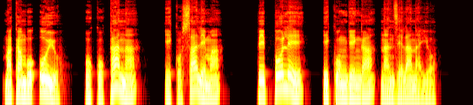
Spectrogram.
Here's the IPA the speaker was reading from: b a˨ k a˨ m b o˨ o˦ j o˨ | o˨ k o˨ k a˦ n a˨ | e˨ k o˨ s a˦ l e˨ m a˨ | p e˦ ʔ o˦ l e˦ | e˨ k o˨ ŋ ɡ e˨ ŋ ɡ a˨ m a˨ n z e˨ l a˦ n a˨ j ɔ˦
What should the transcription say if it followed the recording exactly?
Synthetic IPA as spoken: m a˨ k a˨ m b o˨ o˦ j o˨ | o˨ k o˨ k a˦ n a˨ | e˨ k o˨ s a˦ l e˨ m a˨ | p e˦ p o˦ l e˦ | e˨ k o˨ ŋ ɡ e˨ ŋ ɡ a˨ n a˨ n z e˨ l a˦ n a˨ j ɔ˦

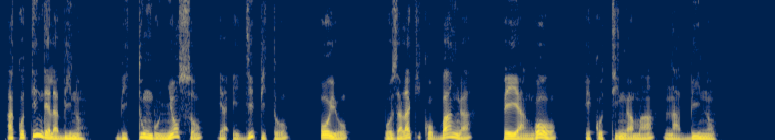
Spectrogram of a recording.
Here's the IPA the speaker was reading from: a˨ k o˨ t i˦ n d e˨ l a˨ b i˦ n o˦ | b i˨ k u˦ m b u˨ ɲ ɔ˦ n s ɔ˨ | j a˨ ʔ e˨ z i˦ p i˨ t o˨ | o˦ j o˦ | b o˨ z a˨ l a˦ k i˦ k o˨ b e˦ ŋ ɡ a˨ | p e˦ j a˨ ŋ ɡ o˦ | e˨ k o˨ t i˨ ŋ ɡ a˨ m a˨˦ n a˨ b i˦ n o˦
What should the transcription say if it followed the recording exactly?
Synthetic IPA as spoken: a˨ k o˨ t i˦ n d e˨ l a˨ b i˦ n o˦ | b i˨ t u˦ m b u˨ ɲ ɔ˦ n s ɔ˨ | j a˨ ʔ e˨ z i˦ p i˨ t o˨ | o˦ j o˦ | b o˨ z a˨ l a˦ k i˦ k o˨ b a˦ ŋ ɡ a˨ | p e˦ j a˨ ŋ ɡ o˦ | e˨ k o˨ t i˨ ŋ ɡ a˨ m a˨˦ n a˨ b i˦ n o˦

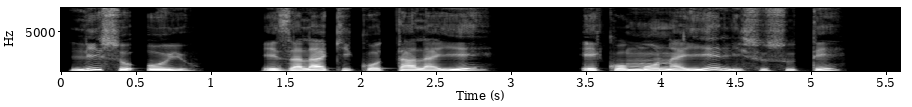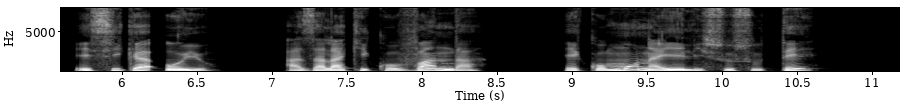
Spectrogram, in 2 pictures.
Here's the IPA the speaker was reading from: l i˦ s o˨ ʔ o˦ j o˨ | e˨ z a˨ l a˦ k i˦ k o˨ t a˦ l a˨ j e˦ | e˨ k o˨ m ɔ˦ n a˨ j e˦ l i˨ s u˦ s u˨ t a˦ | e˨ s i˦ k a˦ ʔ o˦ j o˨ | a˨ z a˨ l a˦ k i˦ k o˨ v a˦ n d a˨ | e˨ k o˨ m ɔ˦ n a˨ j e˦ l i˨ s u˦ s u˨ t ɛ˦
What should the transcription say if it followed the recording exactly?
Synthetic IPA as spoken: l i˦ s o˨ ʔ o˦ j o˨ | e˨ z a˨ l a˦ k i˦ k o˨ t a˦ l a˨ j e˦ | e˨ k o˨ m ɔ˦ n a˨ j e˦ l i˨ s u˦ s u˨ t ɛ˦ | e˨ s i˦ k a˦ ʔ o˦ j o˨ | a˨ z a˨ l a˦ k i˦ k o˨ v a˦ n d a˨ | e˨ k o˨ m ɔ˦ n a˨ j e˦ l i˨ s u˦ s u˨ t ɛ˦

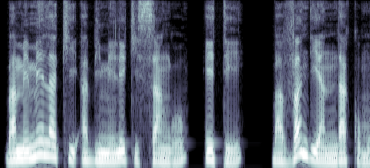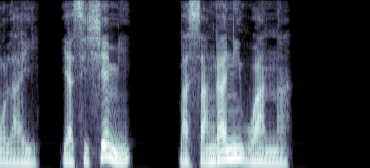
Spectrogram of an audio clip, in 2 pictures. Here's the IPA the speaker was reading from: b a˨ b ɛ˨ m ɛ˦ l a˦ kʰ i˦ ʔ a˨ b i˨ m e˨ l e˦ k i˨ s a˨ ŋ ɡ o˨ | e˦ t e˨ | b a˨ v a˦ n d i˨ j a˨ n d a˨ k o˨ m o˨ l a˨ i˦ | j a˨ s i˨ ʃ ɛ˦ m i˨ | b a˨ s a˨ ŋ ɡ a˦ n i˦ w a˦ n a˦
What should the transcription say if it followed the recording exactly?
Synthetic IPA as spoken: b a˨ m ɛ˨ m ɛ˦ l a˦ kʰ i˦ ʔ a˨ b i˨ m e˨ l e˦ k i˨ s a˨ ŋ ɡ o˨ | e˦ t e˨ | b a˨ v a˦ n d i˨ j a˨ n d a˦ k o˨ m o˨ l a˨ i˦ | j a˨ s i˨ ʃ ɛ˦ m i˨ | b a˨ s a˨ ŋ ɡ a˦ n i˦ w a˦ n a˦

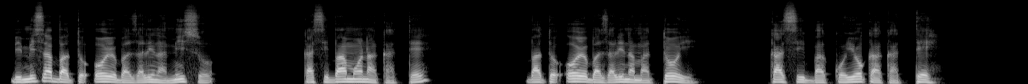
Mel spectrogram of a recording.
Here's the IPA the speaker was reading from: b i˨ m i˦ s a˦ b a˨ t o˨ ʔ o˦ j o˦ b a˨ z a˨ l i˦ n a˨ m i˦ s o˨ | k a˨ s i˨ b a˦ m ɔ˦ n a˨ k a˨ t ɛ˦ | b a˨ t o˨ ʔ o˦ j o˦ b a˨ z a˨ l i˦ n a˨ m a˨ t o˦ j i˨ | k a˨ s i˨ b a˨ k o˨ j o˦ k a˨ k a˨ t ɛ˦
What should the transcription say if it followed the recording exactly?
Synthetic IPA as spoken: b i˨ m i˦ s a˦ b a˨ t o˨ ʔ o˦ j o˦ b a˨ z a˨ l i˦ n a˨ m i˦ s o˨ | k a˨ s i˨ b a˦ m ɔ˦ n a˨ k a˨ t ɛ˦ | b a˨ t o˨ ʔ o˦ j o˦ b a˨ z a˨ l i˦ n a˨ m a˨ t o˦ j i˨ | k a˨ s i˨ b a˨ k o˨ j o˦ k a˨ k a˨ t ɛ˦

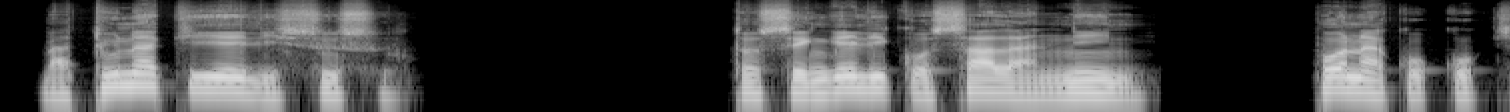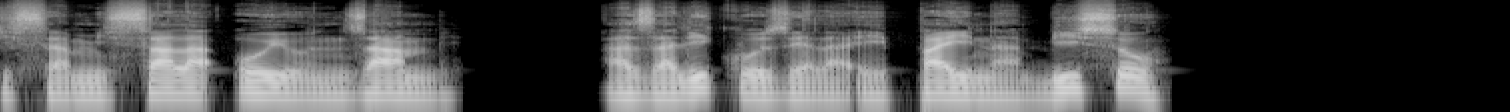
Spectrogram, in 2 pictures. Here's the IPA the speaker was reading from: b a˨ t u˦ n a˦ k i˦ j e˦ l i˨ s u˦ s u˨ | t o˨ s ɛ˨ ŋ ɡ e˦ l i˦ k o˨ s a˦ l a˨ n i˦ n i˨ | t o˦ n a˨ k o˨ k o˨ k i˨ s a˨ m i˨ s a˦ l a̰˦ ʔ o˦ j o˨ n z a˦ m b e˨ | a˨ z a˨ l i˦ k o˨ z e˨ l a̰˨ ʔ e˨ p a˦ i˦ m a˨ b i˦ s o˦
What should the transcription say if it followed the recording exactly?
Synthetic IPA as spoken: b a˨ t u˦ n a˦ k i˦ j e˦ l i˨ s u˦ s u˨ | t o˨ s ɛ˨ ŋ ɡ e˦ l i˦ k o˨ s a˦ l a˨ n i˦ n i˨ | p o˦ n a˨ k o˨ k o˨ k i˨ s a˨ m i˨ s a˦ l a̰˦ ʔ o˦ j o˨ n z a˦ m b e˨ | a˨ z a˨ l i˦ k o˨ z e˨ l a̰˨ ʔ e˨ p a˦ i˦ n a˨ b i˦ s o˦

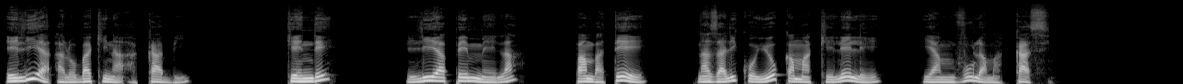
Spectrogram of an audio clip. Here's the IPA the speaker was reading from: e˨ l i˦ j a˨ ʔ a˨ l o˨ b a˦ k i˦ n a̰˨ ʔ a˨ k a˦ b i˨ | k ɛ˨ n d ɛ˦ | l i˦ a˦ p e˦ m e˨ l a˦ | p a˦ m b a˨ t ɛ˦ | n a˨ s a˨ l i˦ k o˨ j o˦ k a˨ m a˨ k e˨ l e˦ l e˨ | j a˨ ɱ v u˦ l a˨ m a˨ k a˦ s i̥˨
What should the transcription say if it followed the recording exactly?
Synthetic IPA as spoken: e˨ l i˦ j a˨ ʔ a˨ l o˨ b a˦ k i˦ n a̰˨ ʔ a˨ k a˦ b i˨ | k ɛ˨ n d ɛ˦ | l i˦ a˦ p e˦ m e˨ l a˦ | p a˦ m b a˨ t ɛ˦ | n a˨ z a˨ l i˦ k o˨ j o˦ k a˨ m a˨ k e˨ l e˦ l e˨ | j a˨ ɱ v u˦ l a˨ m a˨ k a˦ s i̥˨

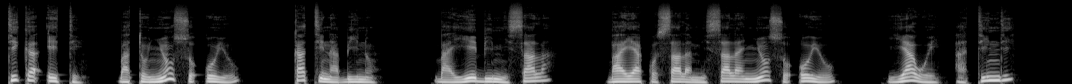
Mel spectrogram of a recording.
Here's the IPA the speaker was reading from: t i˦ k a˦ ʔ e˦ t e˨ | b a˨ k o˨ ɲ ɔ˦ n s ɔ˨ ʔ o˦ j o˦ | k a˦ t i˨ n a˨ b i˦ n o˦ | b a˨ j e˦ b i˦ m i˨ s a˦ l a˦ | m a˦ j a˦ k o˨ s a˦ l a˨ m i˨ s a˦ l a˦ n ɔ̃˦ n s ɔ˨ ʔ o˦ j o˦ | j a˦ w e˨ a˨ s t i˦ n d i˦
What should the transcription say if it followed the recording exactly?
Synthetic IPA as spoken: t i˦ k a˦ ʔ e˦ t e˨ | b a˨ t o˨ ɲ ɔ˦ n s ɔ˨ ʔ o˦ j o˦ | k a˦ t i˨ n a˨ b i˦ n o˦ | b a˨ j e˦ b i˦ m i˨ s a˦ l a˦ | b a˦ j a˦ k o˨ s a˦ l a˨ m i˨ s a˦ l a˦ ɲ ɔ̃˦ n s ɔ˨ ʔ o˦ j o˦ | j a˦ w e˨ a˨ t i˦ n d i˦

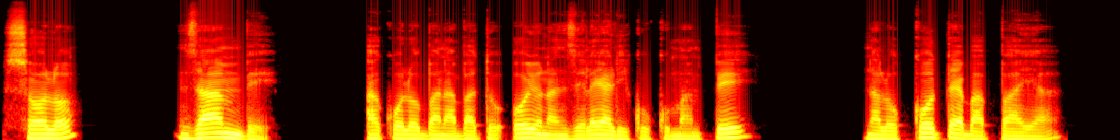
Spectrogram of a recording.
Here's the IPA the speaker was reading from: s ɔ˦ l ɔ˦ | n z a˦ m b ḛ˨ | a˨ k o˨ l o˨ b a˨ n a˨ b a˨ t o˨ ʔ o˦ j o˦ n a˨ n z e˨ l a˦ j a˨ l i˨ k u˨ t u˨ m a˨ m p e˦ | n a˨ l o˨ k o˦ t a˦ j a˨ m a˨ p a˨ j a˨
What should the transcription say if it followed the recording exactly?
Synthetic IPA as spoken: s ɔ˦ l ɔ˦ | n z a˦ m b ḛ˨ | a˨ k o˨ l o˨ b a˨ n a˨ b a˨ t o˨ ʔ o˦ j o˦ n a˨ n z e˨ l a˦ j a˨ l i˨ k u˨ k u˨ m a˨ m p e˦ | n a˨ l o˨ k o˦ t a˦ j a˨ b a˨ p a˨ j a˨

